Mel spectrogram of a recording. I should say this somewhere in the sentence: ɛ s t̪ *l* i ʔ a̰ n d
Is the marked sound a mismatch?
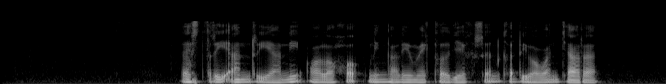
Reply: yes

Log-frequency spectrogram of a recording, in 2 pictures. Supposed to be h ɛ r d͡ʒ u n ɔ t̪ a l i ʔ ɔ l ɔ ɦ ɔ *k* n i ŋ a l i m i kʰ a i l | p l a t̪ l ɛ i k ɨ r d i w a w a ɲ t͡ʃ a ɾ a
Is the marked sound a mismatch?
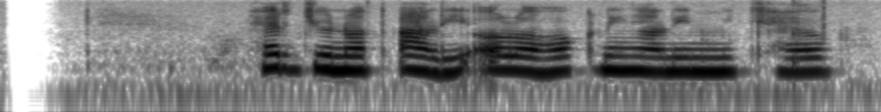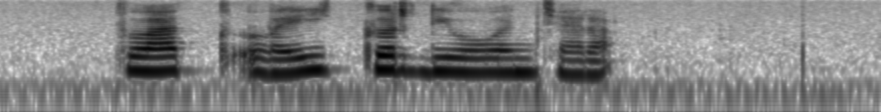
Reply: no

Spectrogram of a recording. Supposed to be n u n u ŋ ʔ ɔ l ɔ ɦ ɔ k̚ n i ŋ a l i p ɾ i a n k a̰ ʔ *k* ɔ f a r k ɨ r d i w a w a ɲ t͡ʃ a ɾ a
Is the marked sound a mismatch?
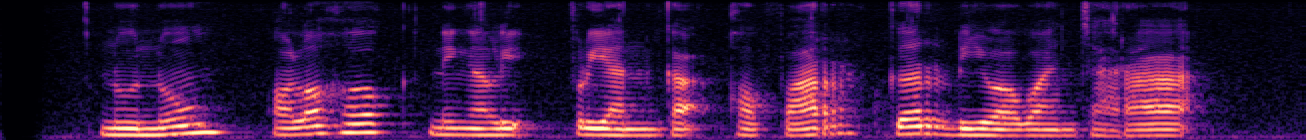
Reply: no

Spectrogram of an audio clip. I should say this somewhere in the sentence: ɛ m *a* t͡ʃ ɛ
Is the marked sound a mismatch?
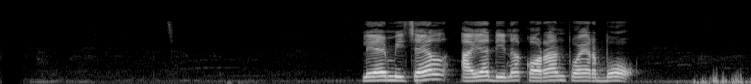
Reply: yes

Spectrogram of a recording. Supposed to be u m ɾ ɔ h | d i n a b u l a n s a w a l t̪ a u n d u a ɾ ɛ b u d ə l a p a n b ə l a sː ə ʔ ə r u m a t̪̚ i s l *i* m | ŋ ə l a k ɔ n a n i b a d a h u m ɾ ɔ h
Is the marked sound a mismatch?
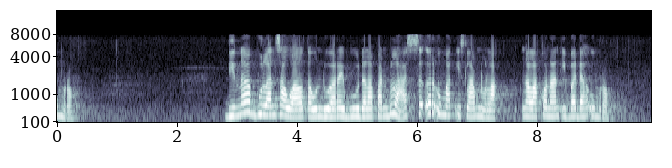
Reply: yes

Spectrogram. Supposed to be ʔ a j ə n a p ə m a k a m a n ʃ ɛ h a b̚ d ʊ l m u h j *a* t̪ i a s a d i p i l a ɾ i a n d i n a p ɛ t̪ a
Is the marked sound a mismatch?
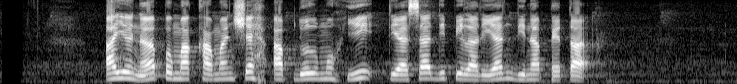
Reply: yes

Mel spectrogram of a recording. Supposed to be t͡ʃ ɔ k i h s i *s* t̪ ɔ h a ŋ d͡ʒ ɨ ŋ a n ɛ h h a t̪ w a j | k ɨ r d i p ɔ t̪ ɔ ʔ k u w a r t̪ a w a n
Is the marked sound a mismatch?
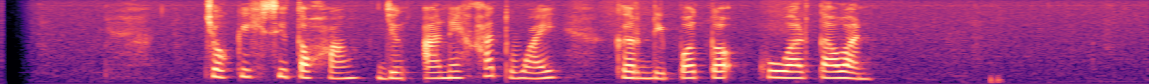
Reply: yes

